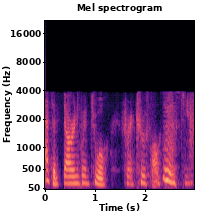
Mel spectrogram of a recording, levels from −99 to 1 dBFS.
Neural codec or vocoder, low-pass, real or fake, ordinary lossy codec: codec, 16 kHz, 0.5 kbps, X-Codec, HuBERT features, trained on general audio; 7.2 kHz; fake; AAC, 16 kbps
